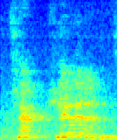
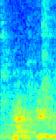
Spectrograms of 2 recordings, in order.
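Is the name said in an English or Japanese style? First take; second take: Japanese; English. First: It is said with a Japanese-style pronunciation. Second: It is said with an English-style pronunciation. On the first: This is how the game itself says it. The speaker calls it right. "in the game itself, they say it very differently" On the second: This is how the commercials said it. The speaker calls it wrong. "I've been saying Tekken because that's what all the commercials said"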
